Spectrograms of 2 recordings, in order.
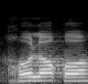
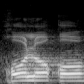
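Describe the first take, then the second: The two takes are said the same way.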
